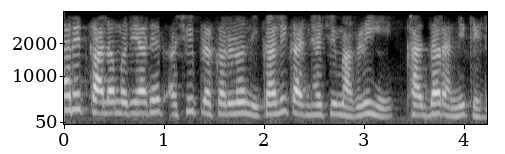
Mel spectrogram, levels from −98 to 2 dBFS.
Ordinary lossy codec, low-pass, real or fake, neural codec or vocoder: none; 3.6 kHz; fake; codec, 16 kHz, 6 kbps, DAC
